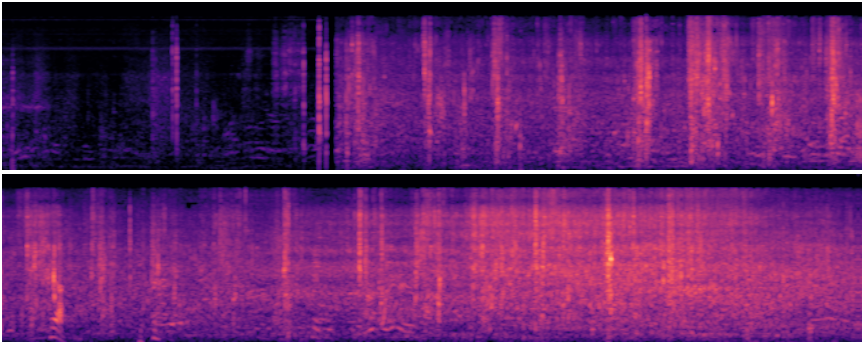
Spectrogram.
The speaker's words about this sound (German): wir können durch das Wasser gehen, ganz nah am Toten Meer. Hm, jetzt bin ich ja ganz nass.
